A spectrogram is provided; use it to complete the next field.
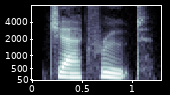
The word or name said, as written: jackfruit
